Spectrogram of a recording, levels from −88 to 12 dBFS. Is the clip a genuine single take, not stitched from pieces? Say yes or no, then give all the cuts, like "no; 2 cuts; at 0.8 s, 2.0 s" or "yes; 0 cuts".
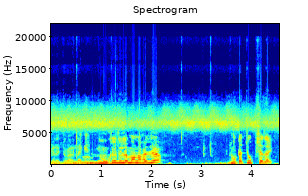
yes; 0 cuts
